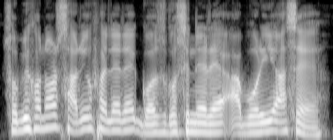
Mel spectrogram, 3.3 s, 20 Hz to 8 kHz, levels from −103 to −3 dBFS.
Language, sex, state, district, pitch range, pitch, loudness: Assamese, male, Assam, Kamrup Metropolitan, 140-180 Hz, 155 Hz, -14 LUFS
